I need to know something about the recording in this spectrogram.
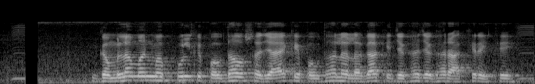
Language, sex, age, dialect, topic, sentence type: Chhattisgarhi, male, 25-30, Eastern, agriculture, statement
